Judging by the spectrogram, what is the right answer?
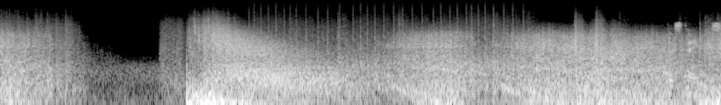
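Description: Artillery fire for effect in the Combat Mission war game, with a loud burst, a brief lull, then a sustained roaring barrage of heavy impacts and rumbling blasts that stays dense to the end.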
